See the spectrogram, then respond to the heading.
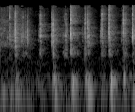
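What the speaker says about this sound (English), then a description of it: "you typing aggressively now?" Fast, forceful typing on a computer keyboard, a dense run of hard keystrokes arriving in uneven bursts close up, with no voices.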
